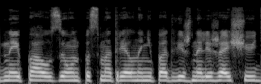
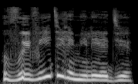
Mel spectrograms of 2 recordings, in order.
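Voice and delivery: put-on surprised, smiling girl. A narrator's reading. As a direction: ask in pleased surprise. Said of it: "удивлённо улыбнулась она". (с радостным удивлением)

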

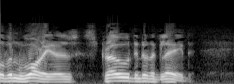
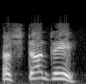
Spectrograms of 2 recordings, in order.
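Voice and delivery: high, ringing foreign order; sharp command; 12 semitones higher than usual. A narrator's reading. Half-elf orders elven archers to stop, sharp command. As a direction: call a halt sharply. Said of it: "came the sharp command".

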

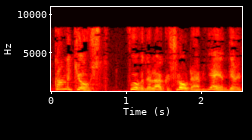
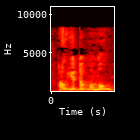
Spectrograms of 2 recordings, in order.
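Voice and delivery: higher, sharp put-down; angry rebuke; 8 semitones higher than usual. Acted. Huub snaps at Dirk to shut up, angry. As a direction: cut him off with contempt.

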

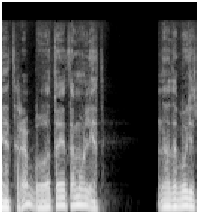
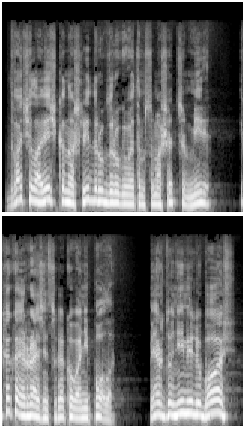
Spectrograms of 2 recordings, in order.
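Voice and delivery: high, loud affected voice; mincing; 10 semitones higher, 6 dB louder than usual. A narrator's reading. Third neighbour mincingly correcting the woman, high and loud. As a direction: say it prissy and mannered. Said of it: "жеманно сообщил".

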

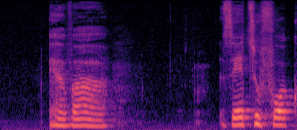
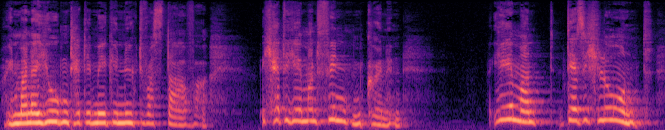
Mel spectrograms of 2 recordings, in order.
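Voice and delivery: loud, higher, rising reproach; bitter outburst; 5 semitones higher, 6 dB louder than usual. Acted. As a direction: let the years of frustration burst out. Nichte wirft der Tante vor. (Nichte wirft der Tante laut ihr vergeudetes Leben vor)

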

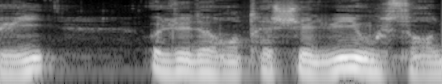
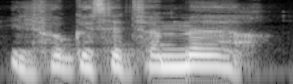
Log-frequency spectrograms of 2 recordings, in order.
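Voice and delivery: raised, higher command; firm demand; 6 semitones higher, 4 dB louder than usual. Acted. Banco orders Don José that the woman die. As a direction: insist she must die.

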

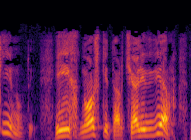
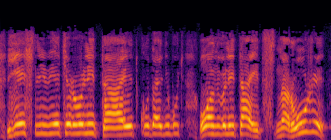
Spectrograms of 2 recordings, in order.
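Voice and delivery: higher, louder mock-patient reasoning; reasoning Chicot; 8 semitones higher, 4 dB louder than usual. Chicot lecturing the innkeeper with mock patience, higher and louder. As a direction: lecture the host step by step.

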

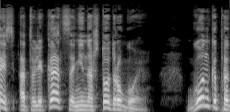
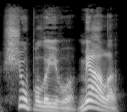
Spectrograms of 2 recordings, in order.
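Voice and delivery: plain reading voice

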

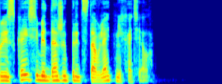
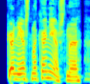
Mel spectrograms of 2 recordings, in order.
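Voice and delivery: chirpy high sweet lady; cartoon princess; 7 semitones higher than usual. A narrator's reading. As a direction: gush it eagerly, higher. Elizia answers the wizard.

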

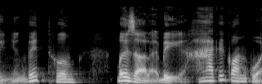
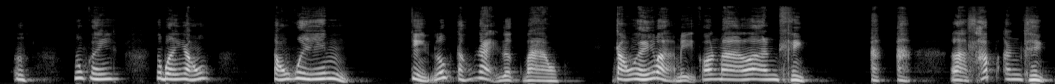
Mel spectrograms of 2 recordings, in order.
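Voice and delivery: high, stammering peasant woman; nervous woman explaining the flashlight; flustered Dậu; 13 semitones higher, 4 dB louder than usual. A narrator's reading. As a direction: fumble for an excuse, voice up high.

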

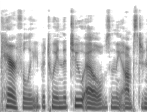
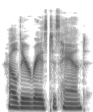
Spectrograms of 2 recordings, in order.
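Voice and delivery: ordinary delivery

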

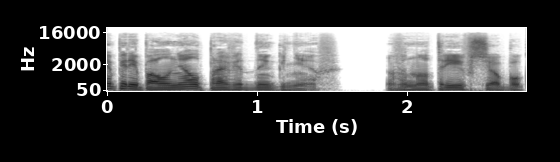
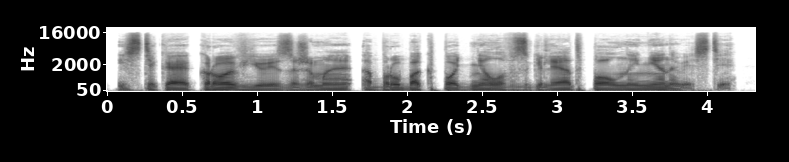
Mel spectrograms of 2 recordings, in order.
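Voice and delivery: ordinary delivery

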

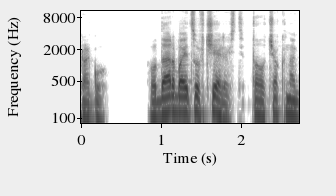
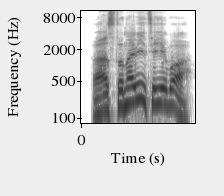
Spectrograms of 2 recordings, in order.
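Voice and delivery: high, loud shout; barking gym coach; 8 semitones higher, 5 dB louder than usual. A narrator's reading. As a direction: yell the order across the gym. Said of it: "закричал тренер".

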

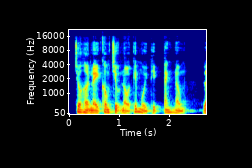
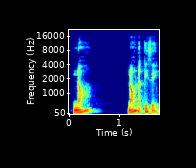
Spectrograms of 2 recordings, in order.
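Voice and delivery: sharp higher disbelieving question; astonished; 4 semitones higher than usual. Acted. Măng stunned by the elder's hint, asking in surprise. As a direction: jump up in pitch in shock. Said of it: "ngạc nhiên tột độ cất tiếng hỏi".

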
